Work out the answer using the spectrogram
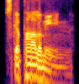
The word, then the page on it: scopolamine: British English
